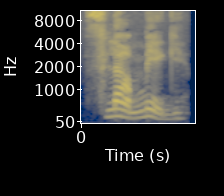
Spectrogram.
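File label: "flammig", Swedish; Uttal: [²fl'am:ig]; blotched, streaked; strimmig, ojämn till färgen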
